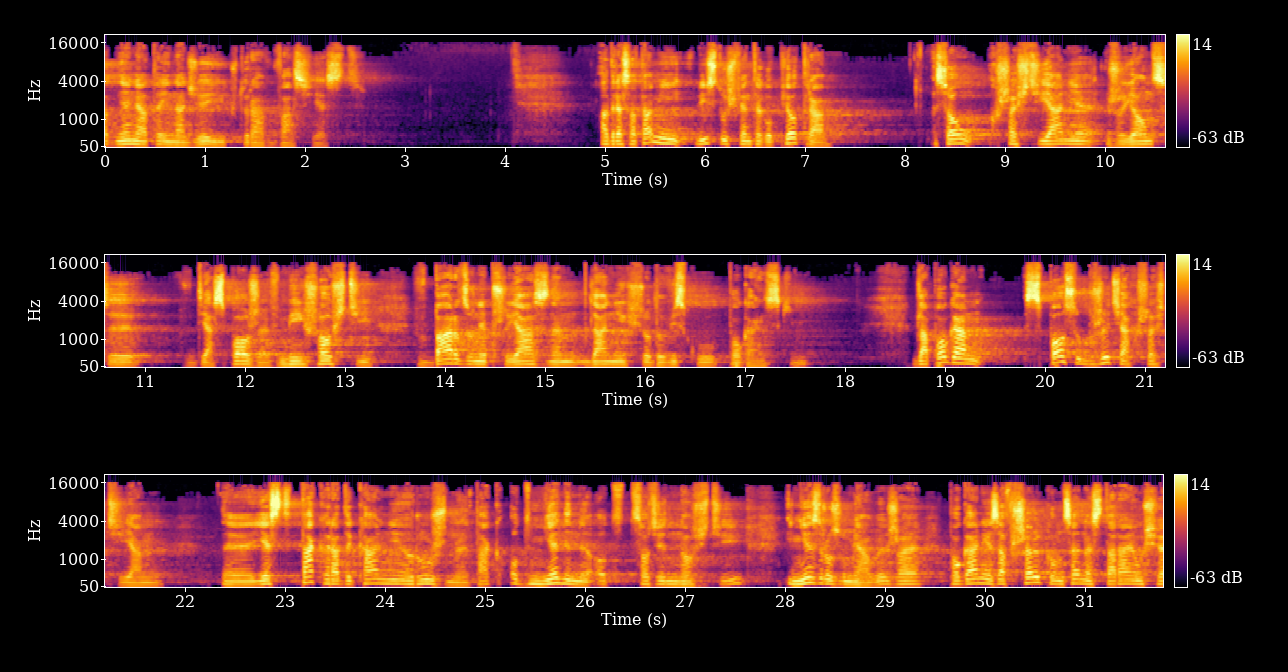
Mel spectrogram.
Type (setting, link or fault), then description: setting, large echoing room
